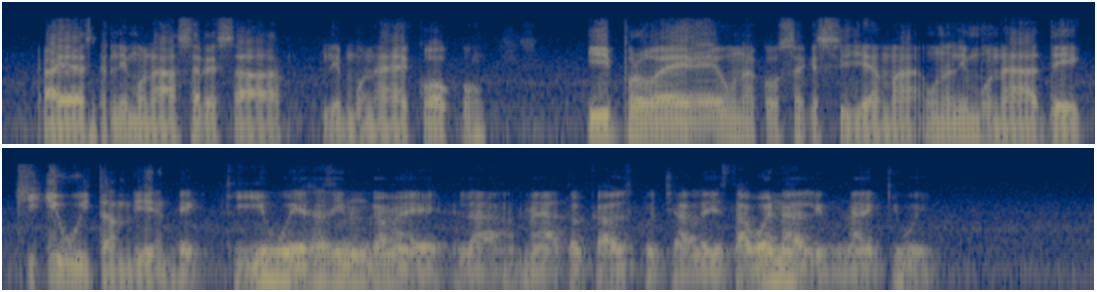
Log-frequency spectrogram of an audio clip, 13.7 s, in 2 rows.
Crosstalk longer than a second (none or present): none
